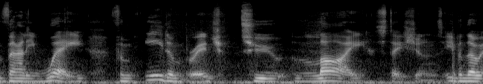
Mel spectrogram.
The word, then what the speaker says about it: Leigh: Way from Edenbridge to Leigh stations. Even though it's spelled like Leigh, you'd think it would be pronounced like that. It's not. It's telling a lie.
